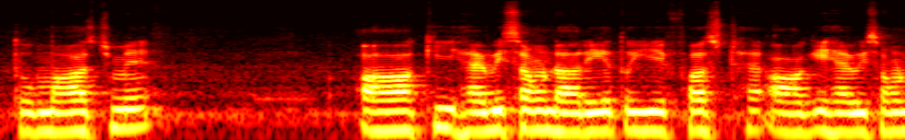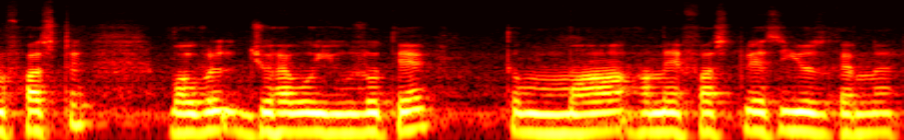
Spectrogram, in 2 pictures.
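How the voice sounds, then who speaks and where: A man's voice: mid-range voice, completely flat delivery, moderate pace. A man teaching a shorthand lesson, explaining each step patiently and repeating examples as he works through them. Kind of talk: lesson walkthrough. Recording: dull lo-fi recording with faint hiss.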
